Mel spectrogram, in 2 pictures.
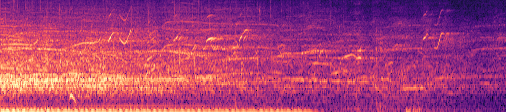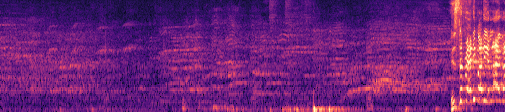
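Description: A large crowd cheers and whistles loudly, then slowly fades.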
